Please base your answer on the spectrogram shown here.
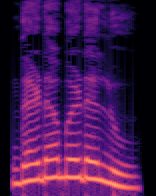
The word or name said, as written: ದಡಬಡಲು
